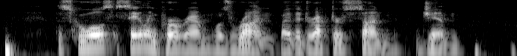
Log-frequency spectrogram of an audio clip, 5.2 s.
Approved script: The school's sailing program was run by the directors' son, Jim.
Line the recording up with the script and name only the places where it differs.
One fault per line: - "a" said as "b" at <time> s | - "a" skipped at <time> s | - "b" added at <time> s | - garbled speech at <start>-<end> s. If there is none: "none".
none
